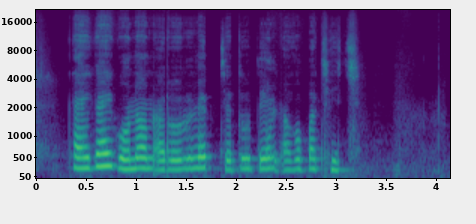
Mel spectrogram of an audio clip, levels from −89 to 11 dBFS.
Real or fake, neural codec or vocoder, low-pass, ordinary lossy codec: fake; codec, 44.1 kHz, 3.4 kbps, Pupu-Codec; none; none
